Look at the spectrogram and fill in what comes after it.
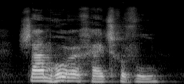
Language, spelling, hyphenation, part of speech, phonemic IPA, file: Dutch, saamhorigheidsgevoel, saam‧ho‧rig‧heids‧ge‧voel, noun, /saːmˈɦoː.rəx.ɦɛi̯ts.xəˌvul/, Nl-saamhorigheidsgevoel.ogg
- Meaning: feeling of togetherness (in a community)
